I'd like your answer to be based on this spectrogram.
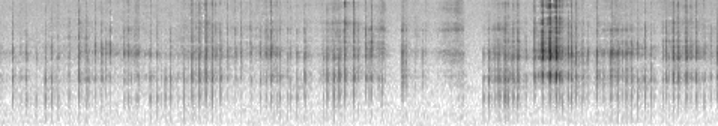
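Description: A hollow cylindrical woven rattan/reed basket, held in both hands, is scratched across its weave with fingernails. Quiet, dry, bright scraping comes in rapid rough strokes, with bands of high rasp and almost no low end, and the scratching swells louder near the end.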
